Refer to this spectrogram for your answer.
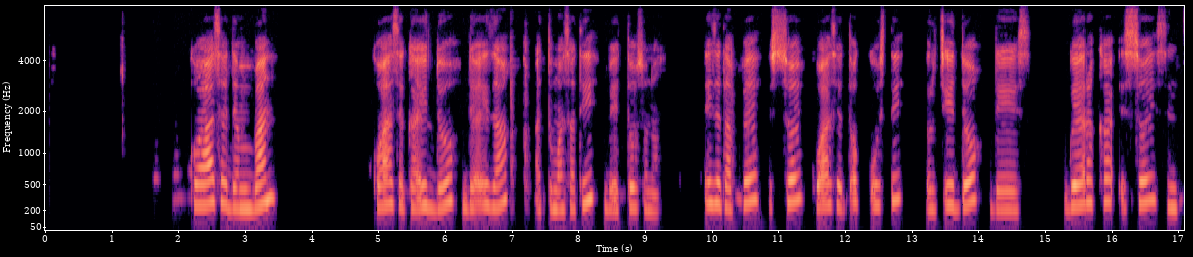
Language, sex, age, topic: Gamo, female, 25-35, government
